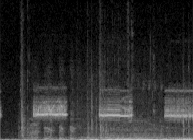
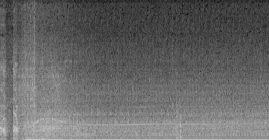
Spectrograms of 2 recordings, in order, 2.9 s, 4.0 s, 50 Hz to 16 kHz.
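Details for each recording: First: 1990 Honda Prelude idling after a new alternator, battery and belts. A high squeal about once a second over the idle, each lasting half a second. A belt squeak, source not yet pinned down; the tensioner is ruled out. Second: 1990 Honda Prelude after swapping to a non-AC belt to cure a squeak suspected from the AC compressor. Cranks, catches quickly and settles into a steady, smooth idle with no squeak. It runs normally.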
